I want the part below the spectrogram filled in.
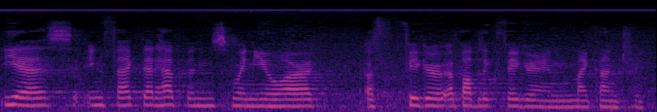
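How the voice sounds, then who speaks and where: Colombian woman in her 20s, slow careful answers, echoey hall. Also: mid-range voice, little pitch movement. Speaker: pageant contestant. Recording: roomy hall reverb, faint noise.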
